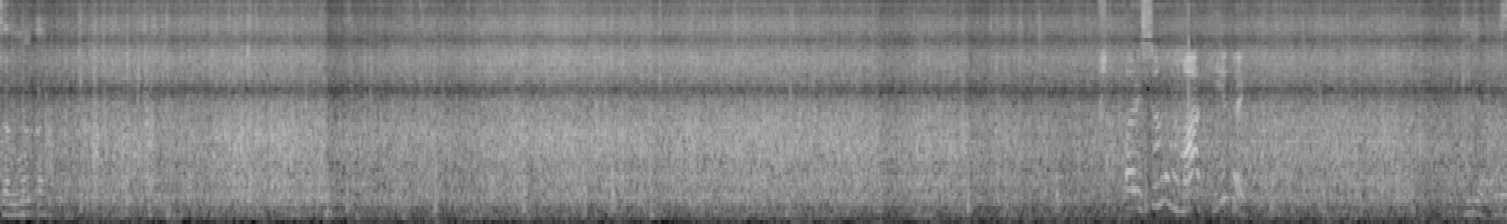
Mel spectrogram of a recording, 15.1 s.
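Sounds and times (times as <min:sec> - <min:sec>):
heavy rain on car roof: 0:00.0 - 0:15.0.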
